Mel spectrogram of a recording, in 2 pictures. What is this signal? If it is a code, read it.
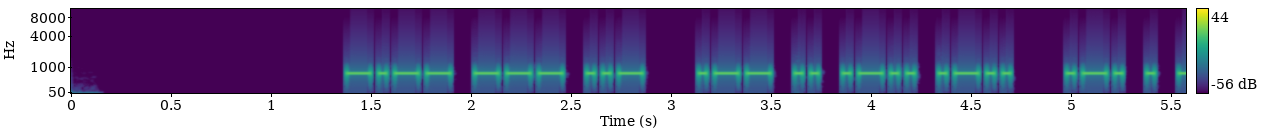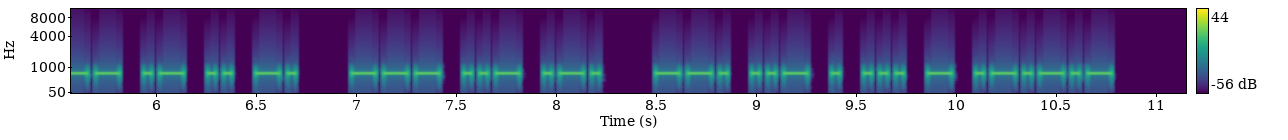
Morse code, heard as a keyed tone, about 30 wpm, 700 Hz. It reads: YOU WILL REMAIN OUR GUEST.
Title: Sentences from Top 1600 Words 30wpm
